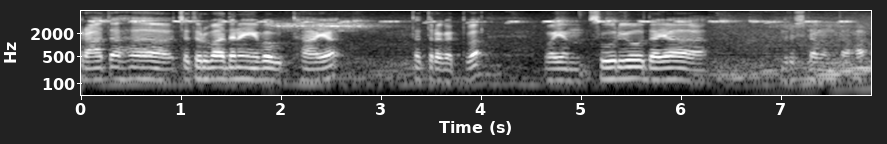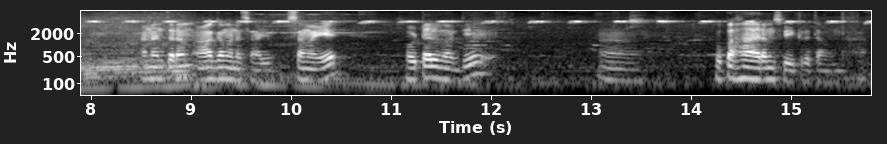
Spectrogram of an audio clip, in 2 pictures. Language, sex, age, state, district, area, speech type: Sanskrit, male, 18-30, Karnataka, Mysore, urban, spontaneous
